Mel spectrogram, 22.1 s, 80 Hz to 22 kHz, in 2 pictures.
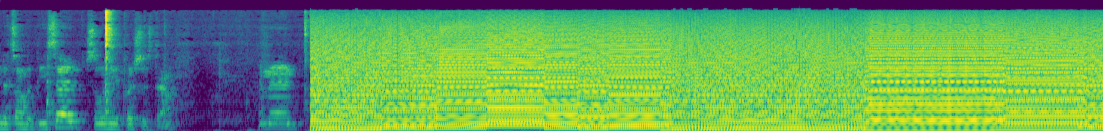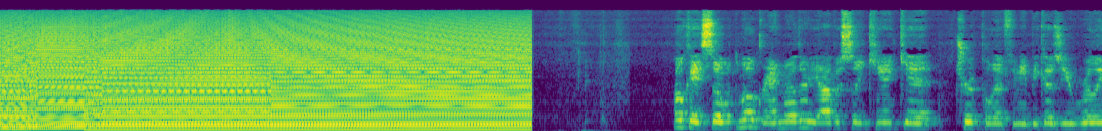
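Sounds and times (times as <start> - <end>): synthesizer sustained chords: 3.1 - 16.4.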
